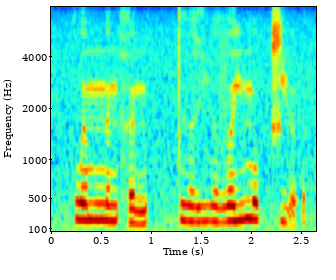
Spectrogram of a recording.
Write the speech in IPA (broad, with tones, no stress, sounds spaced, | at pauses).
k w ə˧ m n ə˧ n h ə˧˩˨ n | t̪ ɨ̤˨˩ ə̯ ɣ i̤˨˩ ə̯ v ə˨˦ j m o˦˥ p̚ t͡ɕ ḭ˧˨ ə̯ ʔ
